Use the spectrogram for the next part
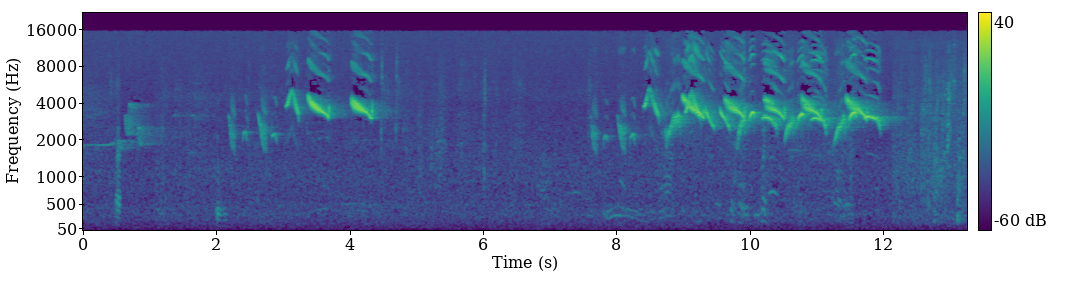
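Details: A young monkey calls its older brother for help with high, arching squeals. After a quiet stretch, a run of rapid, rising-falling cries bunches together, with faint background noise.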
